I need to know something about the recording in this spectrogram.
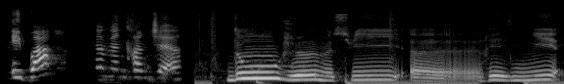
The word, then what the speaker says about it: Hermione Granger: Je suis Hermione Granger. Et du coup, dans la version anglaise, elle dit I'm Hermione Granger.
